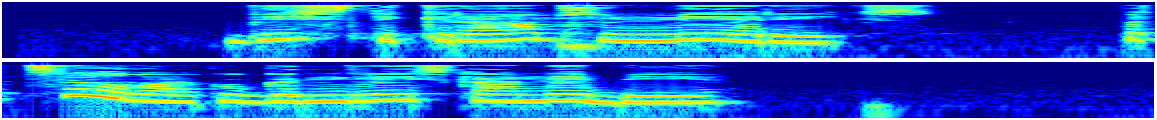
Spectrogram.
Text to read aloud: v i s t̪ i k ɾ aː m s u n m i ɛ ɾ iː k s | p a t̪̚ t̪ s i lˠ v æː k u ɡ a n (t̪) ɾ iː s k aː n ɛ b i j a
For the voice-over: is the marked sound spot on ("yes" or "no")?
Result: no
